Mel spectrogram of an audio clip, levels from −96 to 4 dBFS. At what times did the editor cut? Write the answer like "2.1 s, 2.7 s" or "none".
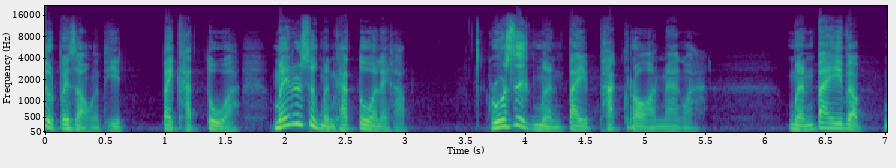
none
